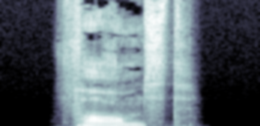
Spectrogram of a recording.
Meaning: second-person singular present of formen
- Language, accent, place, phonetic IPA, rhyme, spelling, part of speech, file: German, Germany, Berlin, [fɔʁmst], -ɔʁmst, formst, verb, De-formst.ogg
